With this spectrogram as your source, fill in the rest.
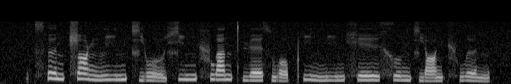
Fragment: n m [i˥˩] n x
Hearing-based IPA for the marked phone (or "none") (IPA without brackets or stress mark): i˧˥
